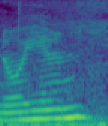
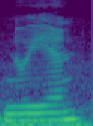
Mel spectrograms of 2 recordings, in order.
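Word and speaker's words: Nguyễn: When you see the name Nguyen, it looks like it's N-G-U-Y-E-N, Nguyen. You see the N and the G together? That's how you always pronounce it, Nhu.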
